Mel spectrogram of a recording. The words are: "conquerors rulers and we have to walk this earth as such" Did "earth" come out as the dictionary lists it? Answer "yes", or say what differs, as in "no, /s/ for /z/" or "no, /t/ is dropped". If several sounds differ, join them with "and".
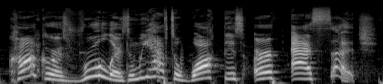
yes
